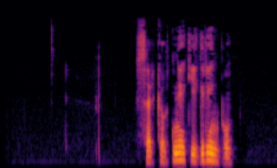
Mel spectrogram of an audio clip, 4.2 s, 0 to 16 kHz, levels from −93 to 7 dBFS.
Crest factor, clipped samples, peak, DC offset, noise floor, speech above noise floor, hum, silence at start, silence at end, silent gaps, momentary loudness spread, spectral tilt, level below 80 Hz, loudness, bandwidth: 24 dB; under 0.1%; -4 dBFS; under 0.1%; -76 dBFS; 55 dB; none; 2.05 s; 0.7 s; none; 13 LU; -5.5 dB/octave; -58 dBFS; -23 LUFS; 10.5 kHz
